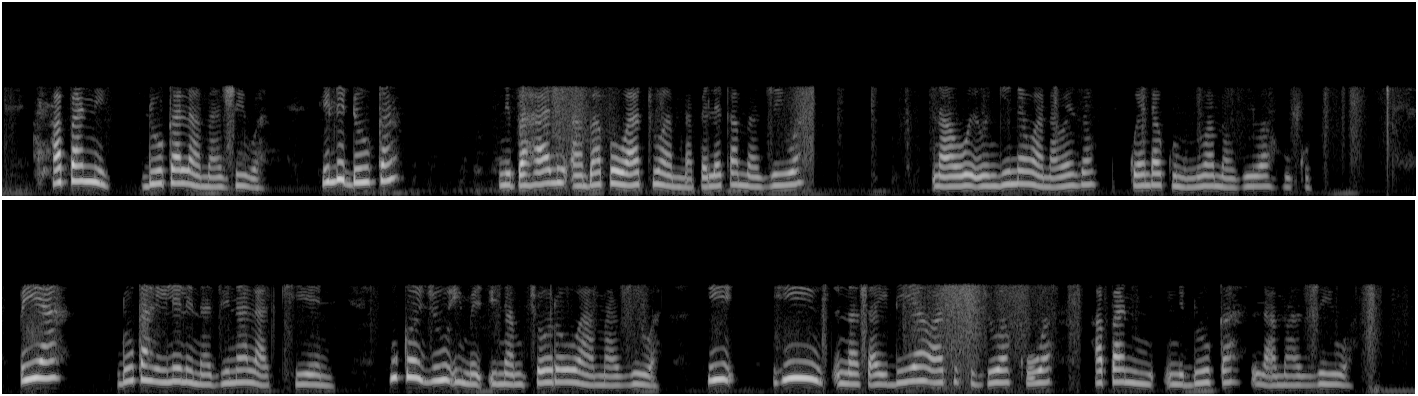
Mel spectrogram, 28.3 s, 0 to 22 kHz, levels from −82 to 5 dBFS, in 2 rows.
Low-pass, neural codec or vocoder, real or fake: 3.6 kHz; none; real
